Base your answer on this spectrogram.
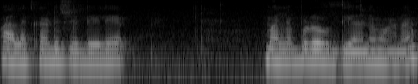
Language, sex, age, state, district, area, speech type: Malayalam, female, 30-45, Kerala, Palakkad, rural, spontaneous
